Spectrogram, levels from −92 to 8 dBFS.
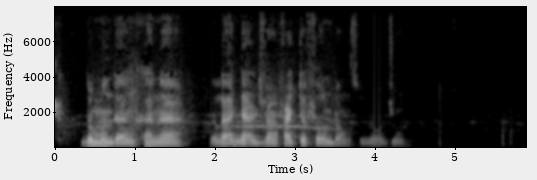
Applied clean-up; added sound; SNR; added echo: none; none; none; none.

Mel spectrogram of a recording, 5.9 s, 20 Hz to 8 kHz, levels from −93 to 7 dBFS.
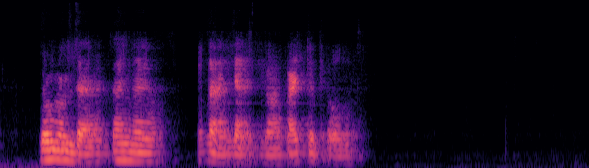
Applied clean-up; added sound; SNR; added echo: neural mask model DeepFilterNet 3.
